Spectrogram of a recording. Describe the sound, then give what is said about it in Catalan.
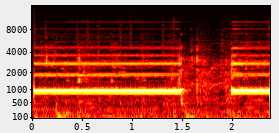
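A mobile phone emergency alert warning of torrential rain blares as a loud, harsh, steady buzzing tone rich in harmonics. The tone drops away briefly near the end, then resumes at full strength. “Era a mig matí quan els telèfons dels maresmencs ha sonat aquest avís.”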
